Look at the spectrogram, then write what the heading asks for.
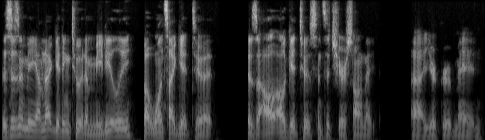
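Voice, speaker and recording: A man with a lowish, brisk voice is hosting a music reaction livestream as his voice fades. Chatting casually with viewers, he rambles, interrupts himself, and laughs often between thoughts.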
